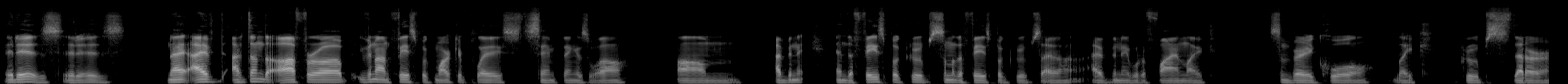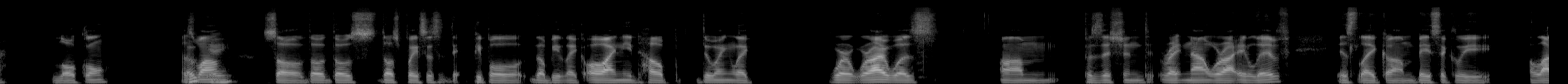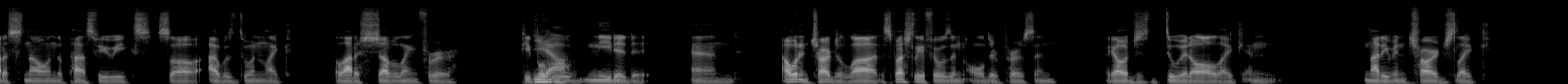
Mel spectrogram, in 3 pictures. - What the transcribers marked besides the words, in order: tapping
- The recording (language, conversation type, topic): English, unstructured, How is technology shaping trust and the future of community voice in your life?
- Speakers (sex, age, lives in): male, 25-29, United States; male, 35-39, United States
